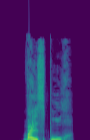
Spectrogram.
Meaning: white paper
- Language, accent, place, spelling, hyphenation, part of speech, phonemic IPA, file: German, Germany, Berlin, Weißbuch, Weiß‧buch, noun, /ˈvaɪ̯sˌbuːx/, De-Weißbuch.ogg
